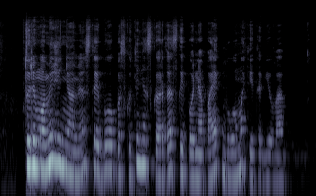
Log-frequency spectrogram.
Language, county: Lithuanian, Alytus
